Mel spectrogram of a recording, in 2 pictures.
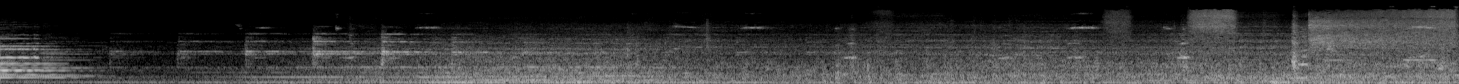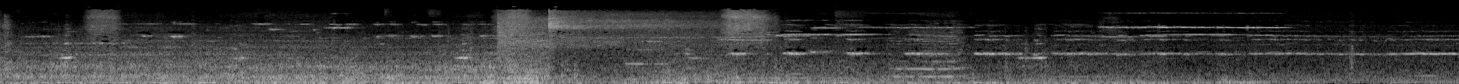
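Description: NJ Transit commuter train pulling into the station, the tail of its horn blast right at the start, then the stainless-steel coaches rolling past on the rails. Two bursts of hiss come midway. Wheels and brakes squeal with steady high tones near the end as the train slows to a stop.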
